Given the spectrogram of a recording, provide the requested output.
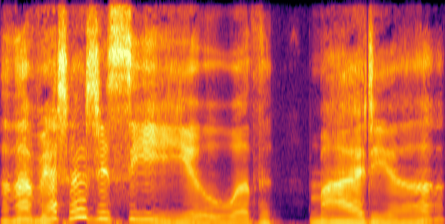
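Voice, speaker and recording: In a very clean recording with a silent background, a woman puts on a character voice at medium pitch and speaks very slowly. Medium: read story. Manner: sly, put-on sweetness.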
